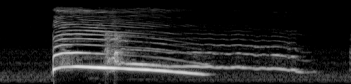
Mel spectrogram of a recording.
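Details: Chihuahua puppy in a chair sings along to its owner's noise with one long, clear howl that starts abruptly, glides slowly downward for over two seconds, then trails off into a softer falling tail.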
